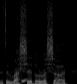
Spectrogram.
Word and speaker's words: Rashad: Rashad I believe I got it right the pronunciation is a Rashid or Rashad Rashad you got it perfect perfect okay so I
